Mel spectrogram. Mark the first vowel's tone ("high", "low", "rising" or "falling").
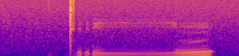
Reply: rising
